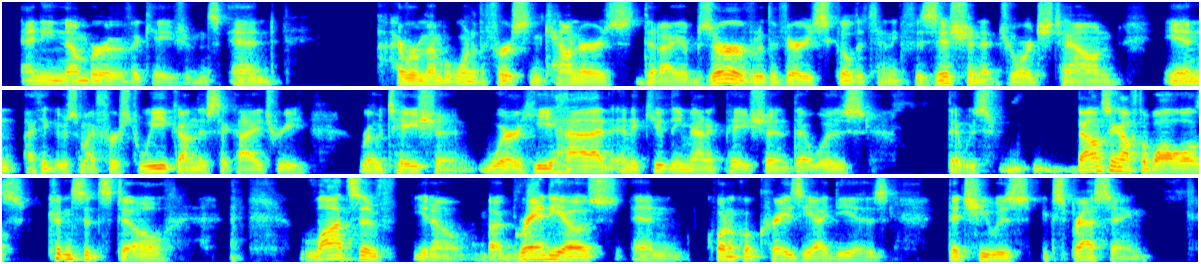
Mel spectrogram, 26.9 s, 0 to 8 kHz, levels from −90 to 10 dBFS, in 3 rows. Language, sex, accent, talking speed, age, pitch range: English, male, American, 150 wpm, 50-69, 90-110 Hz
